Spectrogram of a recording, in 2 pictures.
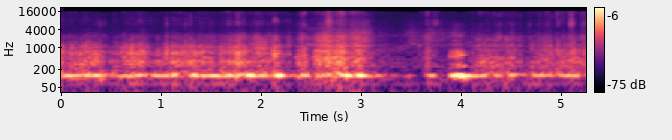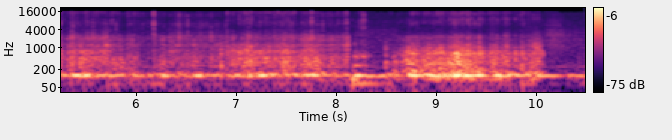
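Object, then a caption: Foam microphone windscreen. Long bare nails slowly scratch the top and sides of a grey oval foam windscreen covering a microphone in a white holder. The result is a muffled, low scratching rumble over a steady low hum, with a brief dip in level just before a louder scrape near the middle.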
